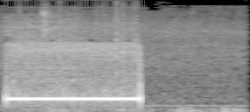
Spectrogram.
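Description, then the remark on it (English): A loud, steady telephone dial tone after the other party hung up hums at one unbroken mid-low pitch for about a second, then cuts off abruptly, leaving only a faint, low line rumble with no voices. “Yeah, you hung up.”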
